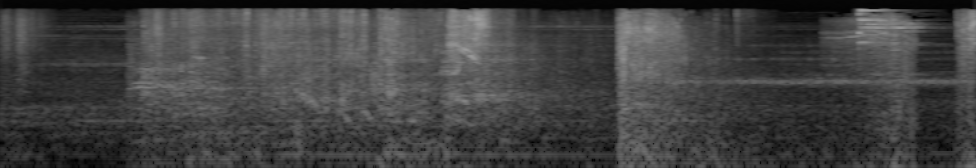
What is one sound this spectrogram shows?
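A glowing spirit attacks with sharp magical whooshes and bursts.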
